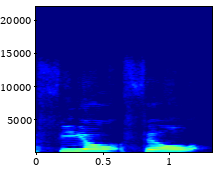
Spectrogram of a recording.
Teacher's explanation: And it's that L. It's called neutralization before L, which causes vowels to kind of fall in together. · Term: feel fill merger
